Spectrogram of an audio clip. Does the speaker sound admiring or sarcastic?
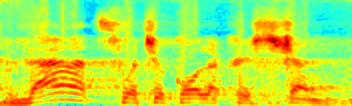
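admiring. The phrase sounds sincere and approving. The person stays faithful despite trials.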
